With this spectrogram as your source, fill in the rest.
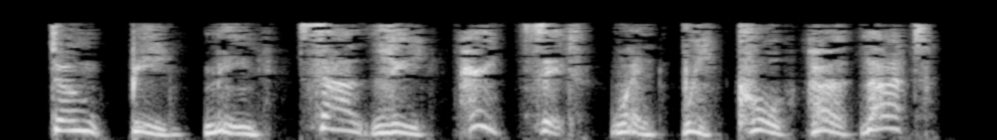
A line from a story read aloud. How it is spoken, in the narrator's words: the Angelica head, melded onto a flabby thigh with wrists where its ears should be, grunts back in Axel's voice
